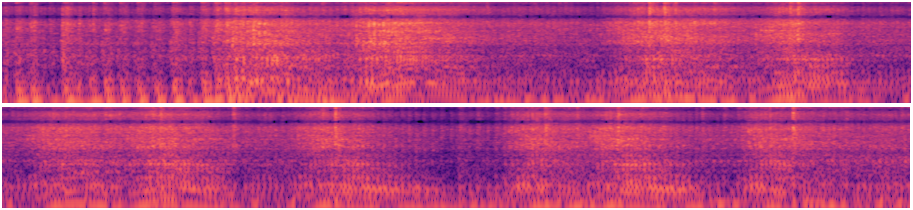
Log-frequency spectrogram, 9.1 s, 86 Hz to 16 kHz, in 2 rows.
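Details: 2006 Kawasaki KFX 400 single, after a valve adjustment that first left it a no-start: fires up and takes several clean throttle blips, revs rising and falling smoothly with no popping or clatter.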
